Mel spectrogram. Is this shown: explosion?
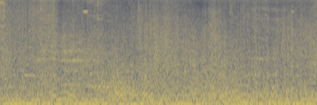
yes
